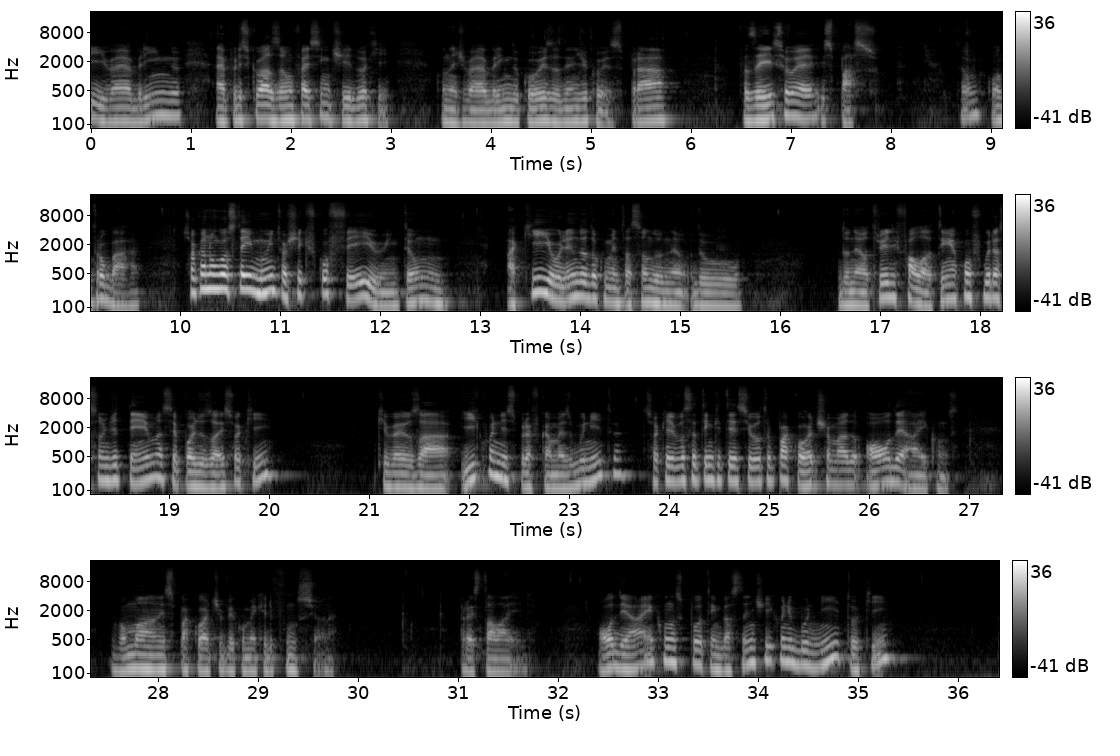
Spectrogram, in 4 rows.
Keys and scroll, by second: 0.0-0.2 typing, 1.3-4.3 typing, 5.1 Up, 5.6 Up, 5.6 typing, 8.7 ctrl+\, 10.5 Home, 11.4 Up, 11.6 Up, 11.8 Up, 12.5 Down, 13.3 alt+Tab, 15.3 typing.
